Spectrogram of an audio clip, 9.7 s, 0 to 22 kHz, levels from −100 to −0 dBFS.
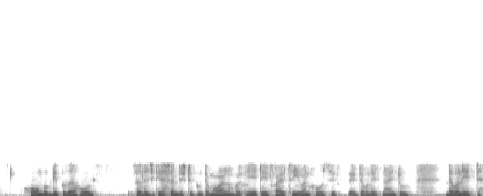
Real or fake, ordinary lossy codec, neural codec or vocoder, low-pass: fake; AAC, 24 kbps; codec, 16 kHz, 8 kbps, FunCodec, trained on Chinese and English, 25 frames a second; 3.6 kHz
